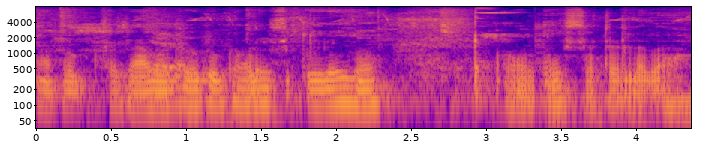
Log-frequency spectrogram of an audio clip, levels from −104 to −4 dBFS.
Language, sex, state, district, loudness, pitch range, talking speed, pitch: Bhojpuri, male, Uttar Pradesh, Gorakhpur, -34 LUFS, 95-105 Hz, 165 wpm, 100 Hz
